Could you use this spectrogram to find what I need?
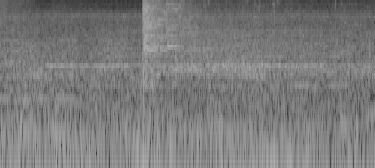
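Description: A bottle bomb bursts into flames with a roaring whoosh.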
